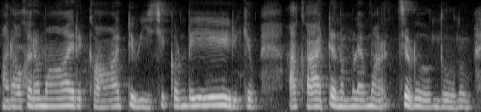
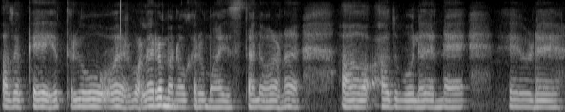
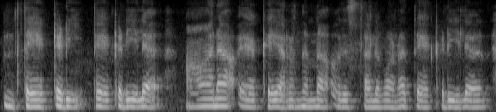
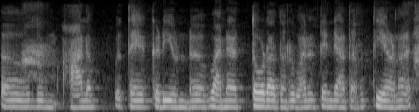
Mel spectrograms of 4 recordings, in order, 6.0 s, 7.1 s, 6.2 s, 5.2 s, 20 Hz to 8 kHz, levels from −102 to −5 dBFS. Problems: low volume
